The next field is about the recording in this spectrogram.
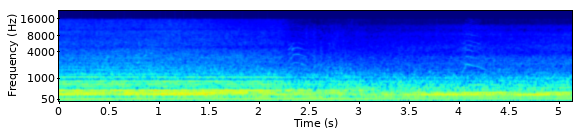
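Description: A deep, sustained ferry whistle drones steadily over the rumble of a ferry pulling away from a wharf, with a couple of faint gull-like cries.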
